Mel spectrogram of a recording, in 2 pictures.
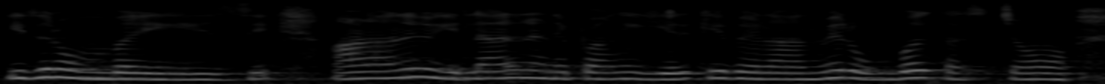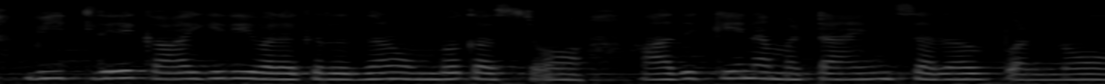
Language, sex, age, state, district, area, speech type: Tamil, female, 18-30, Tamil Nadu, Tiruchirappalli, rural, spontaneous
